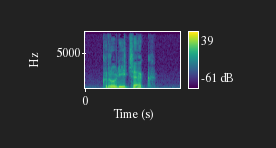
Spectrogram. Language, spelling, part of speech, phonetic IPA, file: Polish, króliczek, noun, [kruˈlʲit͡ʃɛk], Pl-króliczek.ogg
